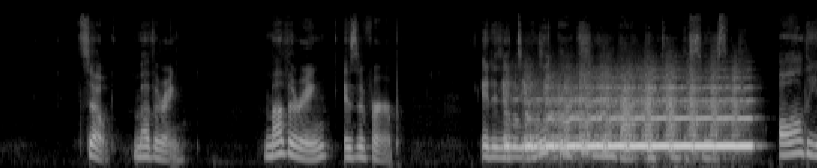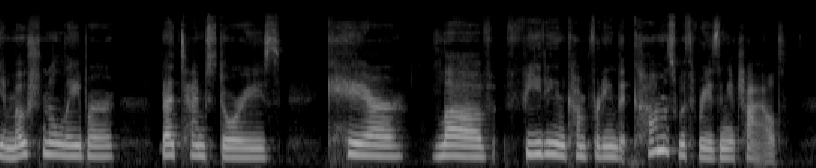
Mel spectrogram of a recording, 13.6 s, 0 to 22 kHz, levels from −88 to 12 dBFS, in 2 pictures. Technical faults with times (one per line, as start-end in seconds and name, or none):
4.03-6.50 feedback howl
